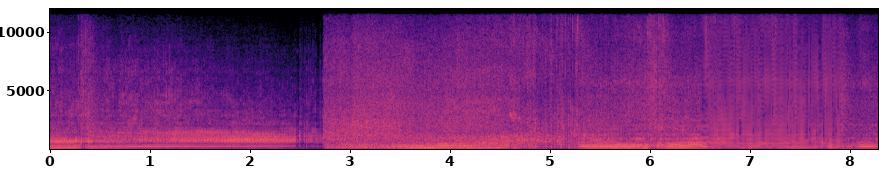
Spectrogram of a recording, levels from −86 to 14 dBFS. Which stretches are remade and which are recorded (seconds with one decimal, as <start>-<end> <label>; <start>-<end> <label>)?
0.0-6.5 recorded; 6.5-7.9 remade; 7.9-8.3 recorded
